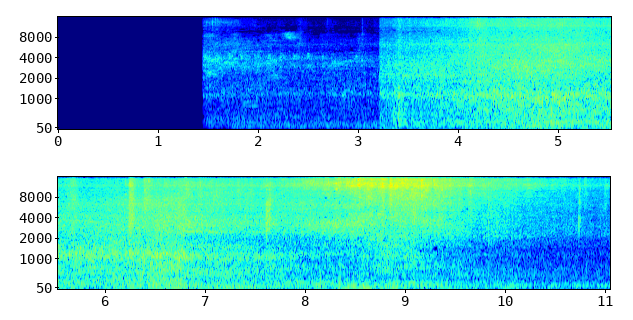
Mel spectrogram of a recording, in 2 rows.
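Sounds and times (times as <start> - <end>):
tyre and road noise: 1.5 - 11.0.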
